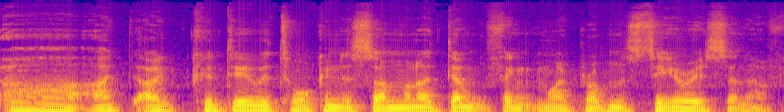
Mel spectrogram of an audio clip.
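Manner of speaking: ordinary talk, nothing marked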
